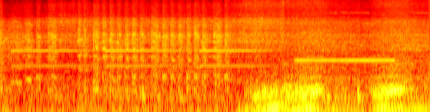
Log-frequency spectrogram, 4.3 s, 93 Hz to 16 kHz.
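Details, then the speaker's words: 2000 Lincoln Town Car 4.6 L, about a gallon added, primed pump: cranks then catches and surges unevenly with lumpy pulses; rough running after start, rotten-egg smell, cause not confirmed. "boy ooh do you run rough i'll go ahead we'll put some more fuel in here in a second yummy rotten egg smell"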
